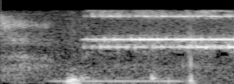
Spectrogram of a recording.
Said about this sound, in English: Jonathan Ivey, let me turn the phone off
